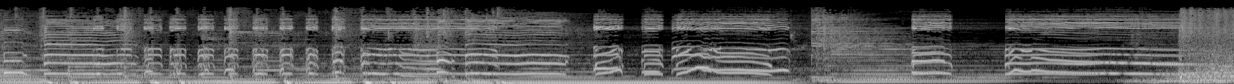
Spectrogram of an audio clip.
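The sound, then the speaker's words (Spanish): A rubber chicken toy squeaks loudly and nearly nonstop, with quick honking bursts and longer wailing, bending squeals over a steady low backing. No one talks. “Sí, señor, viva el pollito de goma que nos ha servido para abrir la segunda hora de transmisión de este programa radial.”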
